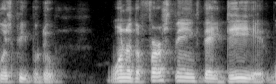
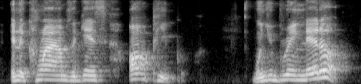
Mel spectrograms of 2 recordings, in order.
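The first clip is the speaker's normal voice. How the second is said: ordinary talk, nothing marked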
